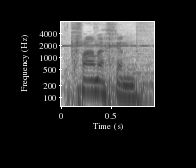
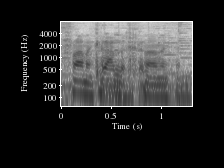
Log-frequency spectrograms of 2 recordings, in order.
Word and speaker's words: Cranachan: Cranachan. I bet no one English person can pronounce this. Cranachan. You can't say khan.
